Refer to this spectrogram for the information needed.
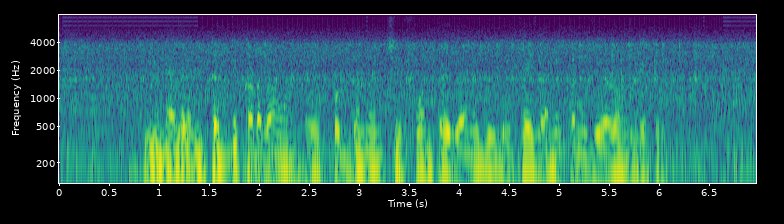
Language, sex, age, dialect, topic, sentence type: Telugu, male, 25-30, Central/Coastal, banking, statement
